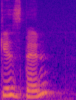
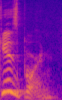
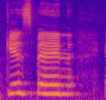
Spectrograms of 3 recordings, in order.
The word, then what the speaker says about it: Gisborne: We've got Gisborne in Australia. We've got Melbourne. We've got Brisbane. All of them are spelled with R's, but nobody pronounces the R's.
